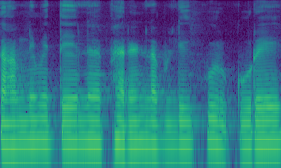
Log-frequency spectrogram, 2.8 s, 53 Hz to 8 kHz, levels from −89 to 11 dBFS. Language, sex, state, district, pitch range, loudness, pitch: Hindi, male, Chhattisgarh, Sukma, 105-110 Hz, -23 LUFS, 105 Hz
